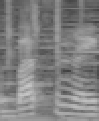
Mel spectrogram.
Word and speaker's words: batonnet: The batonnet, pronounced batonnet, is basically creating a rectangular stick that measures 1/2 inch by 1/2 inch by 2 1/2 to 3 inches.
